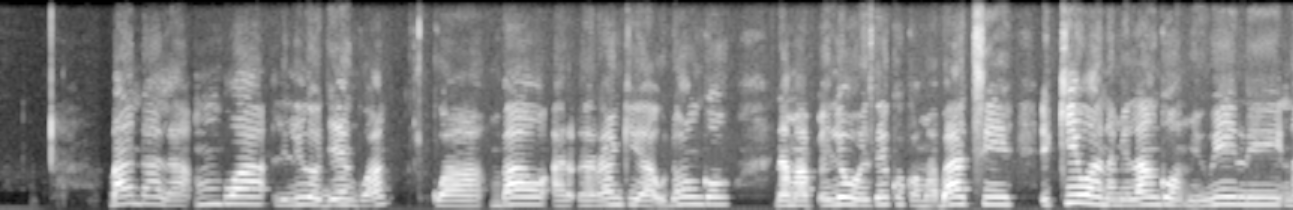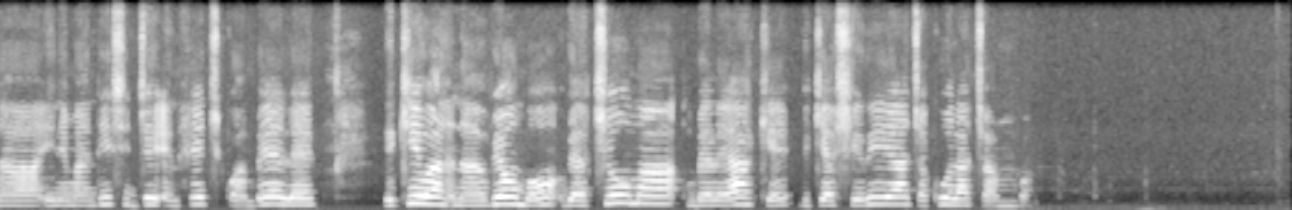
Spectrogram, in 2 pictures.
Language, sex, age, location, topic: Swahili, female, 18-24, Dar es Salaam, agriculture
